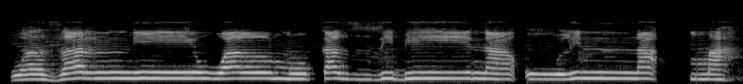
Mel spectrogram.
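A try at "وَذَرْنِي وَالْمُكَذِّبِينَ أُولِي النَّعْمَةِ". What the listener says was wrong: Kenapa masih kayak huruf zai ya? Huruf zalnya jangan terlalu digesek, ya. Jadi ujung lidahnya fokuskan. Mukadzi, ujung lidahnya sedikit. Mukadzi. Jangan terlalu banyak, keluarnya sedikit aja. Mukadzi. Lagi sedikit lagi, tipiskan lagi. Mukadzi. Iya, dikit aja, keluarnya jangan terlalu banyak. Kalau keluarnya terlalu banyak nanti kayak huruf zai ya, karena kayak seperti ada sofir pada huruf zai. Mukadzi, Mukadzi.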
